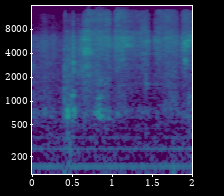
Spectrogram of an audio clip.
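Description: Near silence: room tone with faint rubbing and a small click as a leather and coated-canvas pouch is handled.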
